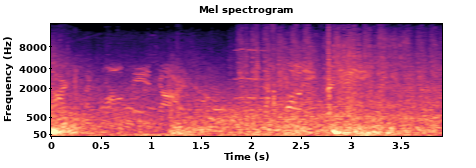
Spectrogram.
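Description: Blaster fire from a Star Wars Battlefront II multiplayer match, a dense run of sharp shots and bursts crackling throughout under a busy battle din, with a person talking over it.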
